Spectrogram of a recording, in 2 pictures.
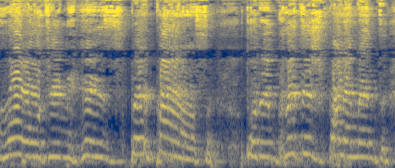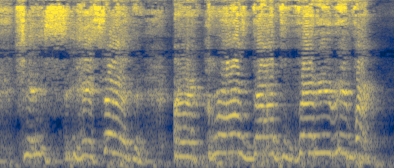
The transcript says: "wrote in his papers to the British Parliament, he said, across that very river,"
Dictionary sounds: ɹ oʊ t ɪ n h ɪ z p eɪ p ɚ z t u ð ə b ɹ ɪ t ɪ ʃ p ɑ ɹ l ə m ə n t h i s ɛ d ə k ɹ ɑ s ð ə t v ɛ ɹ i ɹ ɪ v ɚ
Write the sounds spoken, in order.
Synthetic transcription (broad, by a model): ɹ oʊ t ɪ n h ɪ z p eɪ p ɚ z t u ð ə b ɹ ɪ t ɪ ʃ p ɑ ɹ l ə m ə n t h i s ɛ d ə k ɹ ɑ s ð ə t v ɛ ɹ i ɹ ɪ v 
